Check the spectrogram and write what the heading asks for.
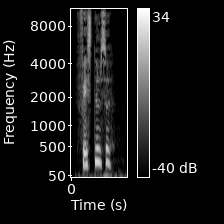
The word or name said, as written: fæstnelse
